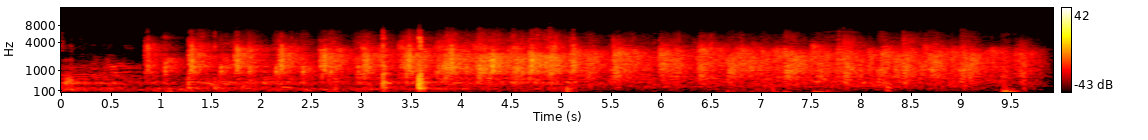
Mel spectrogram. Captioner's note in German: Beifall BÜNDNIS 90/DIE GRÜNEN und CDU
